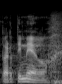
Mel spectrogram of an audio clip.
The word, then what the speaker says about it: Bartimeo: I don't know how you say it in Spanish. Bartimeo. Okay. Y típicamente uso una historia como el ciego del ciego Bartimeo.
